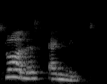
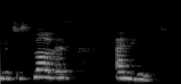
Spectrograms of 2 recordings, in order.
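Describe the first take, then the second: First: Said in the usual way. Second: "heat" said with an H in place of the N of "neat"; misread word. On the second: Acted. Poet reading his handwriting wrongly, misread "heat".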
